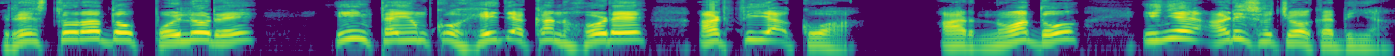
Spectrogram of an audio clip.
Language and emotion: Santali, angry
